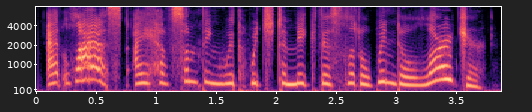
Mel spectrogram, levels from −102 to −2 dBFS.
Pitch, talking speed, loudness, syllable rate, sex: 300 Hz, 200 wpm, -20 LUFS, 5.6 syllables/s, male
